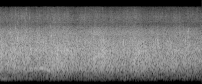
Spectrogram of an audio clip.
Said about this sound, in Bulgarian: Хайде, ако вярваш това, дай на Бога едно дарение на ръкопляскане.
